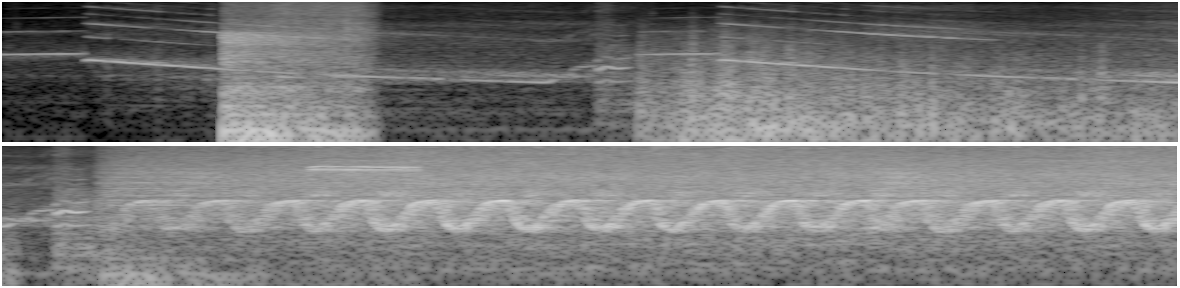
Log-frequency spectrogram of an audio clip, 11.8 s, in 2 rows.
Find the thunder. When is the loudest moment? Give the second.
4 s.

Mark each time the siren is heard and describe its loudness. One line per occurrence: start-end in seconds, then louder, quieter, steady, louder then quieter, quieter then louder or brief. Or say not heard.
0.0-11.7 louder.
